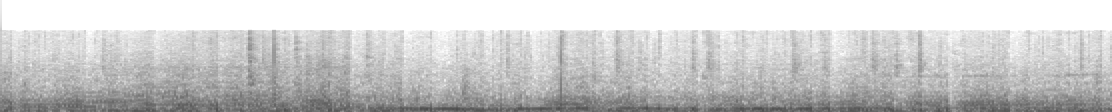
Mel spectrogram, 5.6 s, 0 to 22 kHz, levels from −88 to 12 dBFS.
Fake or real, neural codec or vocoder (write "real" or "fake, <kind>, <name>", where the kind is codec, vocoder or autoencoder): real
